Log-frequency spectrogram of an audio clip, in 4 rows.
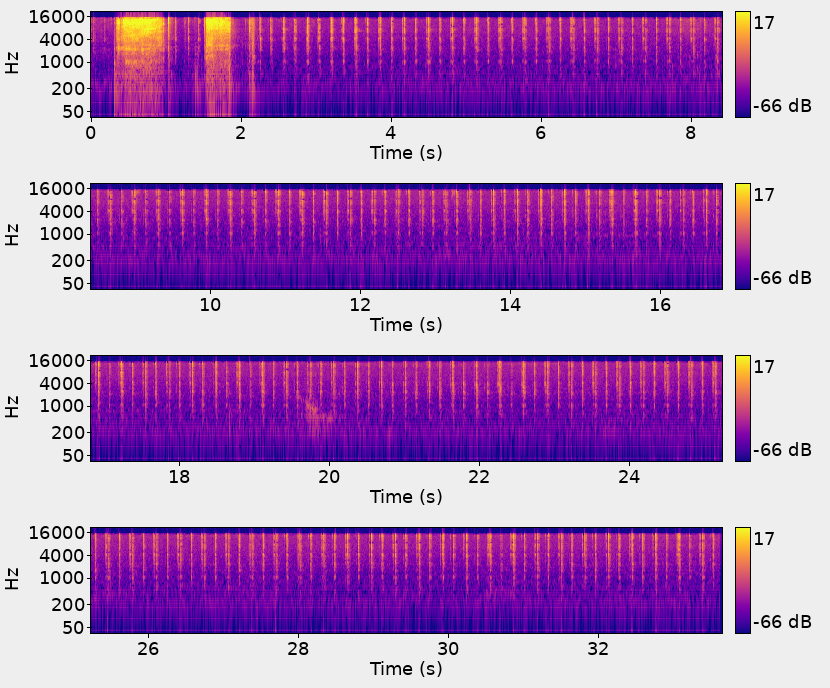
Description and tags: the timer for my gas fireplace being wound up and then ticking away for about 30 seconds.
bomb, clock, ticking, tic-toc, time-bomb, timer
